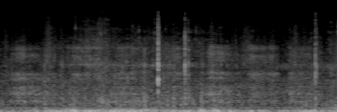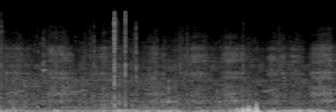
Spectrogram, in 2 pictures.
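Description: Mountain bike rolling over a rough dirt singletrack: tyres on loose dirt and leaves, with a handful of sharp clicks and one heavy thump near the end.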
